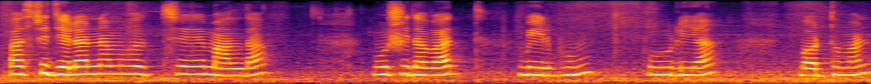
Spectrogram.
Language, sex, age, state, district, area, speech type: Bengali, female, 30-45, West Bengal, Malda, rural, spontaneous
